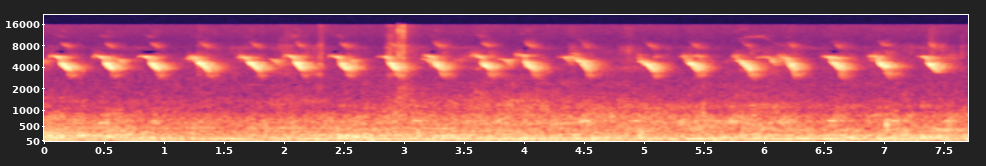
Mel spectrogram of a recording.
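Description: A bird calling: a steady, unbroken run of short, high, falling notes, two to three a second.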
